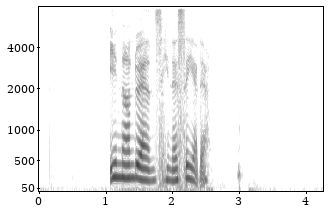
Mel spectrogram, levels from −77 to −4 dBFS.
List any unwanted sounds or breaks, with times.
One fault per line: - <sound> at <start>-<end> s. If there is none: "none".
- whoosh at 3.0-3.1 s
